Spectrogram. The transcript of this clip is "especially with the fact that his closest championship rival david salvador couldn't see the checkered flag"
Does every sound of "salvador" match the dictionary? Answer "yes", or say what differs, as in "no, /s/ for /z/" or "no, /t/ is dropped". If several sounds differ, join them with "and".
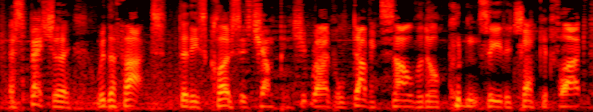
no, /l/ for /ɹ/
